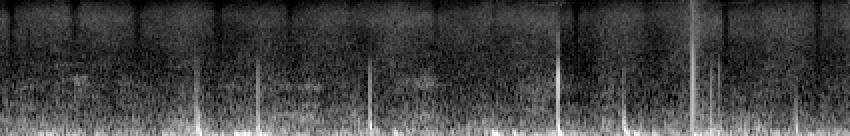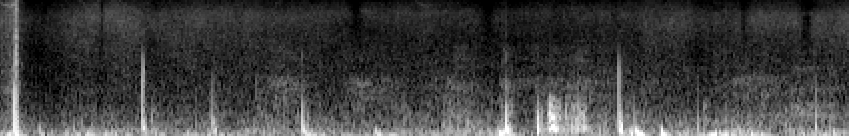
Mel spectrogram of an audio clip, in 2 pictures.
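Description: An eraser knocks against a chalkboard in short taps.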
